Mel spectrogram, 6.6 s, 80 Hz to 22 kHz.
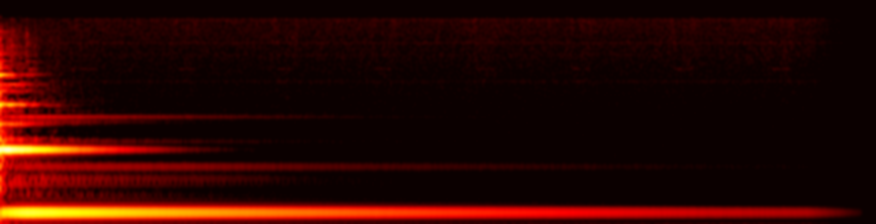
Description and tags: Sample of a demung key from an iron gamelan. Basic mic, some compression, should really have shortened the tail a bit. The note is pelog 1, approximately a 'D'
